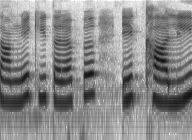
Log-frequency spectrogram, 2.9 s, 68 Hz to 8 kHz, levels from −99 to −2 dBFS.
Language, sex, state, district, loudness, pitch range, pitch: Hindi, female, Goa, North and South Goa, -18 LUFS, 255-310 Hz, 280 Hz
